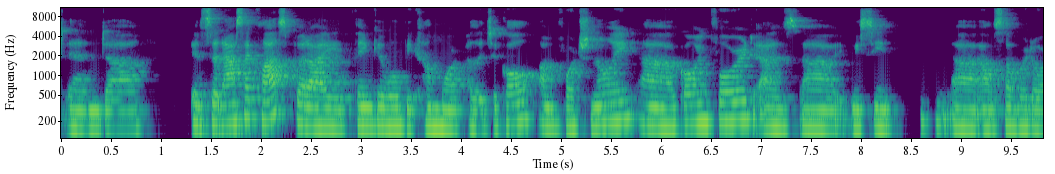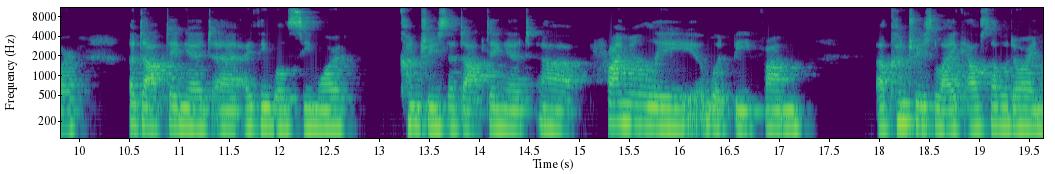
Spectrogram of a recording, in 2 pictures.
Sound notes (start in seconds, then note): none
